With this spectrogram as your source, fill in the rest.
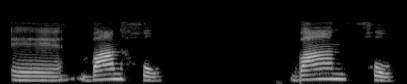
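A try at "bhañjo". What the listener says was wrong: Sí, solo que la H es un poquito menos pronunciada, porque sí, como por ejemplo, no la pronunciamos tan fuerte porque no no está al principio, digamos. Por ejemplo, la palabra jare, como dice la consonante aspirada, que es la que tenemos acá como ejemplo, que dice, ¿no? La H como la H aspirada de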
